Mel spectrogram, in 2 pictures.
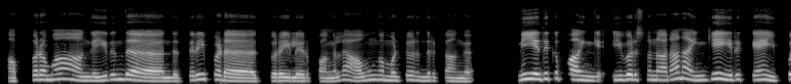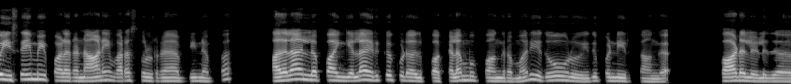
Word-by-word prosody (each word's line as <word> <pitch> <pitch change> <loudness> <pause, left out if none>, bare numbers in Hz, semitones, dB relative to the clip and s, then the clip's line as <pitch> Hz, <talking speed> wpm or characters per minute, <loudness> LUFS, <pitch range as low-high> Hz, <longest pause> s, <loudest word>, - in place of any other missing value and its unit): அப்புறமா, 220 +7 -1 0.2
அங்க 180 -1 -1
இருந்த 230 +2 0 0.3
அந்த 155 0 -1
திரைப்பட 225 -1 -1 0.4
துறைல 165 -1 +1
இருப்பாங்கல்ல, 155 +4 -5
அவுங்க 210 +5 -2
மட்டும் 185 +3 -3
இருந்திருக்காங்க. 155 -5 -4 0.5
"நீ 240 - +4
எதுக்குப்பா 250 -2 -1
இங்க" 180 -1 -2 0.2
இவரு 225 +1 +3
சொன்னாராம். 210 +5 0
"நான் 225 -6 +1
இங்கயே 255 +6 +2
இருக்கேன். 220 0 -1
இப்ப 185 +7 +3
இசையமைப்பாளர 215 -8 +1
நானே 180 +5 +3
வர 165 +2 -1
சொல்றேன்" 160 -2 -2
அப்படீன்னப்ப, 155 - -6 0.5
"அதெல்லாம் 225 +8 +6
இல்லப்பா. 205 -2 +1
இங்கலாம் 175 +5 +3
இருக்கக்கூடாதுப்பா" 175 -7 -2
கெளம்புப்பாங்கிற 165 -4 -1
மாரி 195 +8 -1
ஏதோ 180 +2 -2
ஒரு 165 -3 0
இது 170 - -3
பண்ணிருக்காங்க, 145 -4 -3 0.6
பாடல் 175 -1 +4
எழுத 145 0 -1
180 Hz, 135 wpm, -21 LUFS, 160-220 Hz, 0.6 s, அதெல்லாம்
